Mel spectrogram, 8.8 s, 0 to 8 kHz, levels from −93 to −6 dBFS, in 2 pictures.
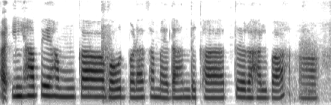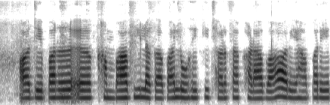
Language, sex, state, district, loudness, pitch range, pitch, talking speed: Bhojpuri, female, Uttar Pradesh, Ghazipur, -20 LUFS, 210-230 Hz, 215 Hz, 195 wpm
